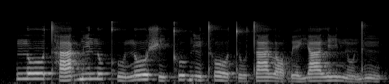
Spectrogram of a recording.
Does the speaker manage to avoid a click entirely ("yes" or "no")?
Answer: yes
